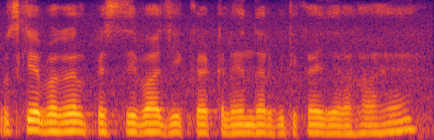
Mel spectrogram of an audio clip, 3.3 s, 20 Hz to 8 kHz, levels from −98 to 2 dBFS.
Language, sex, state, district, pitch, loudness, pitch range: Hindi, male, Arunachal Pradesh, Papum Pare, 135 Hz, -18 LUFS, 125-145 Hz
